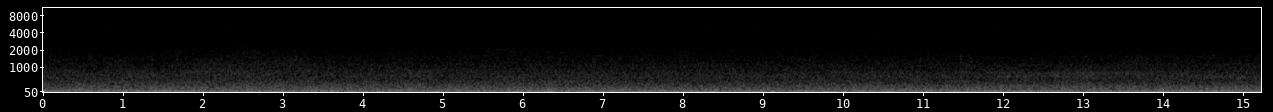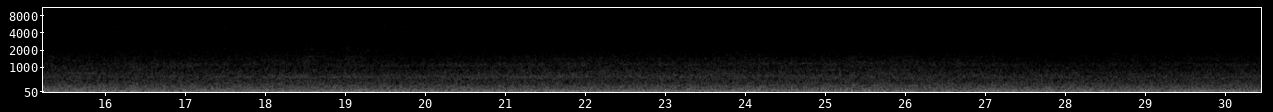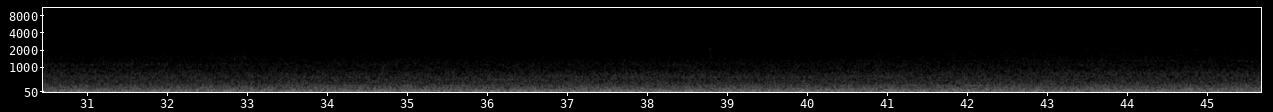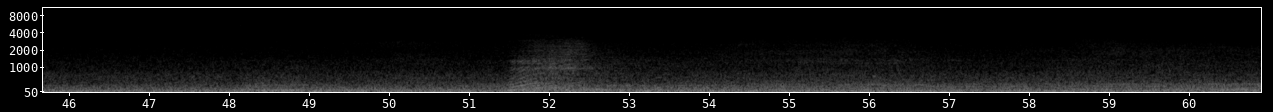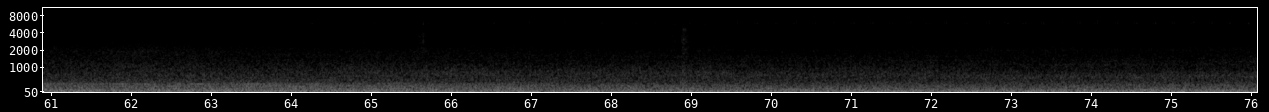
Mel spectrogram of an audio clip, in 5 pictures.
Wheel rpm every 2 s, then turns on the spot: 0, 0, 0, 0, 0, 0, 0, 0, 0, 0, 0, 0, 0, 0, 0, 0, 0, 0, 0, 0, 0, 0, 0, 0, 0, 0, 0, 0, 0, 0, 0, 0, 0, 0, 0, 0, 0, 0.
none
